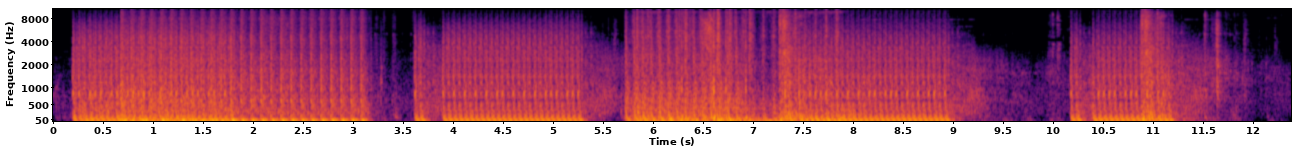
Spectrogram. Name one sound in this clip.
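Automatic gunfire rattles in rapid, loud bursts.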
